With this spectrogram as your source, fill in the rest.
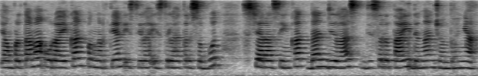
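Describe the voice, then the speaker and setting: A woman speaks at a fairly slow pace in a fairly high, flat monotone. The room echoes audibly, and there is noticeable background noise. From Kuningan, West Java, Indonesia. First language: Sundanese (speaking Indonesian). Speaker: university student. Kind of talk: recorded exam answer presentation. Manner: hesitant, many filler sounds.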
